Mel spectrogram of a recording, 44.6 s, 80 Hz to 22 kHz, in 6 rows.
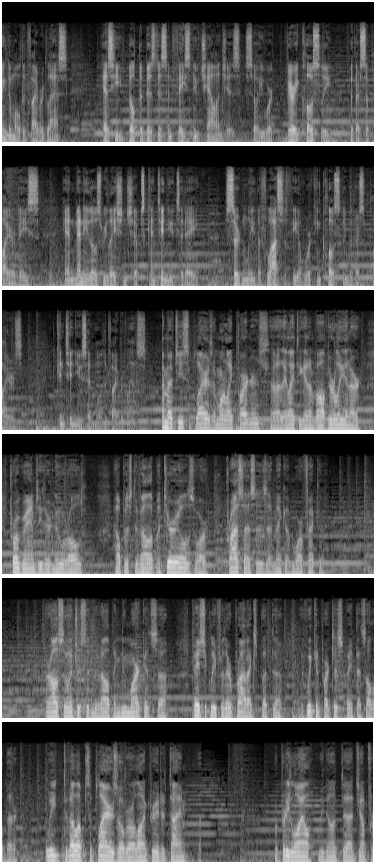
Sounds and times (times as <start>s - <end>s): Speech: 0.0s - 1.4s, 2.0s - 15.3s, 15.9s - 24.0s, 24.6s - 28.8s, 30.6s - 41.2s, 42.7s - 44.6s
Music: 0.0s - 44.6s.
